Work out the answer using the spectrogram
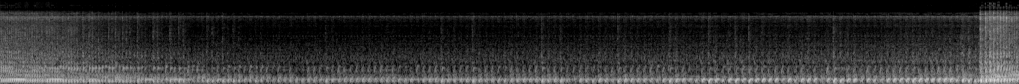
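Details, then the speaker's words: Honda CT70 HK0 single-cylinder, a revived previously stuck engine, after carburetor cleaning and opening the barely-opening points. It holds a steady, even idle with light blips and no misses or knocks, running pretty good. "So I adjusted the points a little bit, opened them up, and she's running pretty good."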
